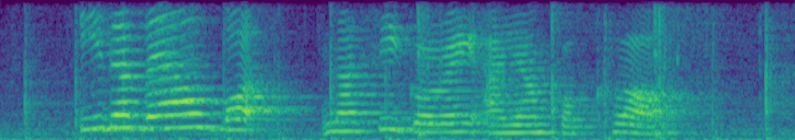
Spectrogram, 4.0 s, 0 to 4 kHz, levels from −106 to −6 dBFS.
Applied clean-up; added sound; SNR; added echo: none; Crushing + Run; 16 dB; none.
